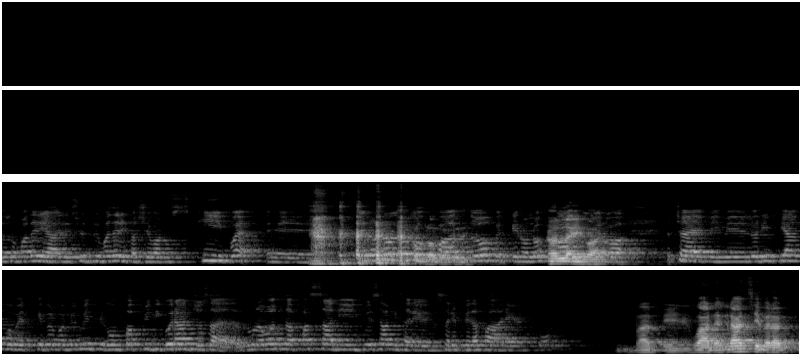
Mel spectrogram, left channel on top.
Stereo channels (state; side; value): silent; left; digital silence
